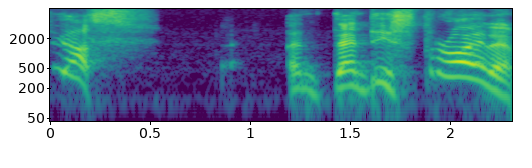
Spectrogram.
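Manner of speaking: bad English accent, high, swooping, slipping into Russian. Mocking a gun-ban politician with an attempted English accent. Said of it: "I can't do English accents".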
